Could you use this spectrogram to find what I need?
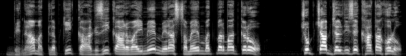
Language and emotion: Hindi, angry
